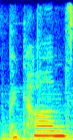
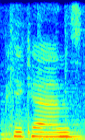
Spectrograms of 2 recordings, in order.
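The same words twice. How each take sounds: First: Pecans is said with an American pronunciation. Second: Pecans is said with an Australian pronunciation. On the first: "that's pecans to my American friends" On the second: "That's just the way we say it here in Australia"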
